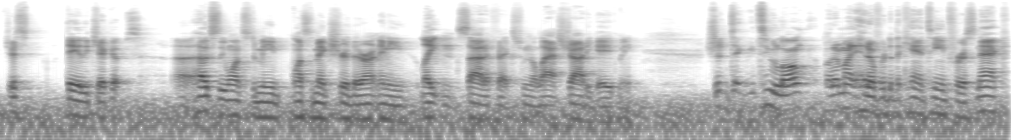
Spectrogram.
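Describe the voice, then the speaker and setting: A man's voice: on the low side, animated, a little fast, natural voice. A man playing an easygoing, sensible young prisoner in an audio drama, casual and plainspoken. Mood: casual, hesitant. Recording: clear background noise and ambience.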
